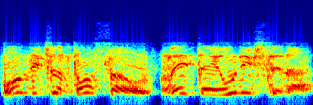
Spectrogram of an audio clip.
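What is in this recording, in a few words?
Serbian bomb success mood med, speech; War Thunder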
